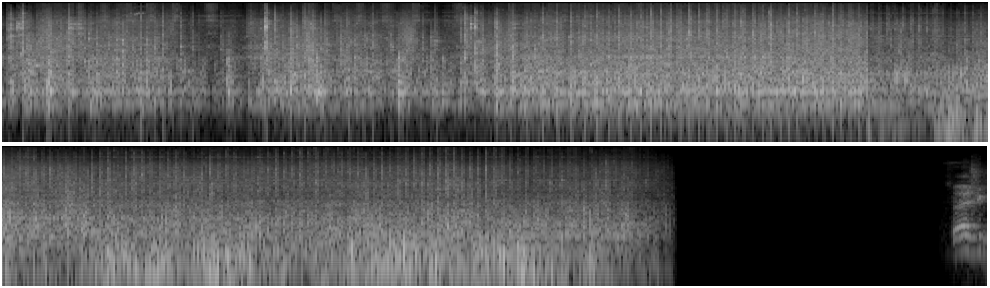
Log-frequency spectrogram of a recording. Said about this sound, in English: the water running lawnmower works really well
